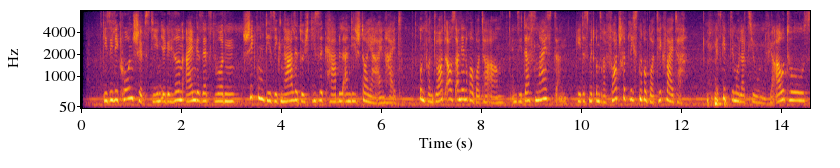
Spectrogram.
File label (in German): synchron; newamsterdam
